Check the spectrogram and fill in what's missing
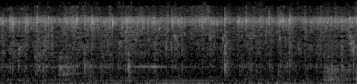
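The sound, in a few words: frying red chili, onion, curry leaves for neer dosa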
